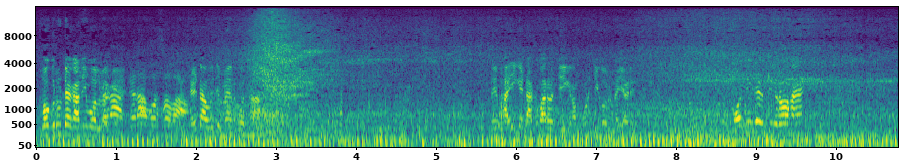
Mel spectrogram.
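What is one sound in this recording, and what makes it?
A young man talks with animation close to the microphone.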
